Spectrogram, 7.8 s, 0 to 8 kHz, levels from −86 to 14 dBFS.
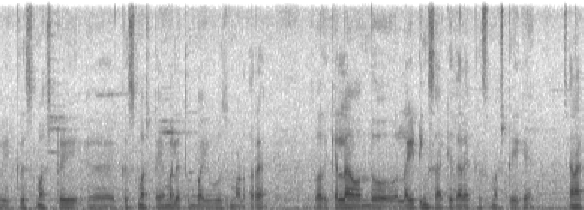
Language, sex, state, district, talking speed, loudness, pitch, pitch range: Kannada, male, Karnataka, Raichur, 100 wpm, -21 LUFS, 100 Hz, 95-105 Hz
